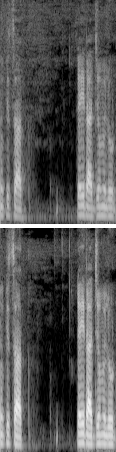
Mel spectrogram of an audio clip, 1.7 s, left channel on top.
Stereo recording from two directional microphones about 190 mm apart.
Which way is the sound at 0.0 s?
45° right (ahead or behind).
